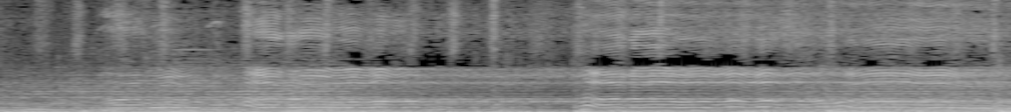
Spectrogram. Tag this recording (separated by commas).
Music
